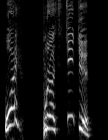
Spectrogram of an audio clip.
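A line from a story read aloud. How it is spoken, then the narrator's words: Exclamation. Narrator (Russian): воскликнул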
